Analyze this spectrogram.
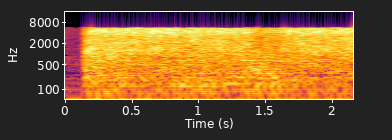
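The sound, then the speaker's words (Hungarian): A hailstorm pounds a park in Sydney with large hailstones. The impacts start abruptly and build into a loud, dense, unbroken roar that stays steady throughout. “Néhány perc alatt befehéredett ez a park Sydneyben a lezúduló jégtől.”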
